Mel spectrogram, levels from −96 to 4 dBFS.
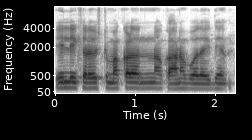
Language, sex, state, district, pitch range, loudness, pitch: Kannada, male, Karnataka, Koppal, 130-145 Hz, -17 LUFS, 140 Hz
